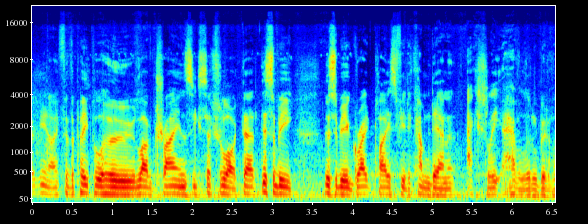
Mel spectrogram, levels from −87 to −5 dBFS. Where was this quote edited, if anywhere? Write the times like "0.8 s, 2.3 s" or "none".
none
